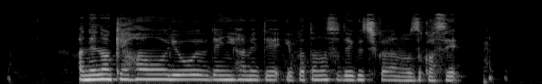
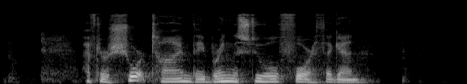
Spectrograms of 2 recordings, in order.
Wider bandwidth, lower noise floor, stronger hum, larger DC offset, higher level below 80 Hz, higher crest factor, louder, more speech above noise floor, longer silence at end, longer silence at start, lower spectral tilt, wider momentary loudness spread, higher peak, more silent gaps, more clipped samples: about the same, 11.5 kHz vs 11.5 kHz; second, -67 dBFS vs -73 dBFS; neither; neither; second, -66 dBFS vs -58 dBFS; about the same, 16 dB vs 18 dB; about the same, -26 LUFS vs -26 LUFS; second, 42 dB vs 48 dB; second, 0.5 s vs 1 s; first, 0.8 s vs 0.4 s; about the same, -5 dB/octave vs -5.5 dB/octave; first, 12 LU vs 7 LU; about the same, -10 dBFS vs -10 dBFS; neither; neither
